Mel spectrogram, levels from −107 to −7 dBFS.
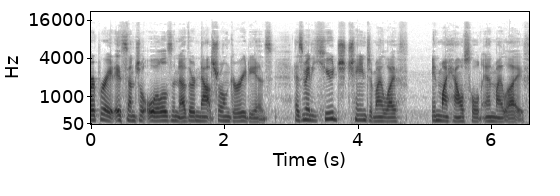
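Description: Nothing technically wrong can be heard anywhere in this speech recording.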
